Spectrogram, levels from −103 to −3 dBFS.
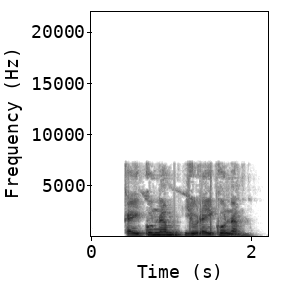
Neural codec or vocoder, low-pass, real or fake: vocoder, 44.1 kHz, 128 mel bands every 256 samples, BigVGAN v2; 7.2 kHz; fake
